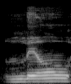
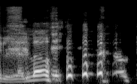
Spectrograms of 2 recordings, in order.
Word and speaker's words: Lilo: Why you say it like that? Lilo. You say Lilo. It's Lilo, bro. You just say Lilo.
